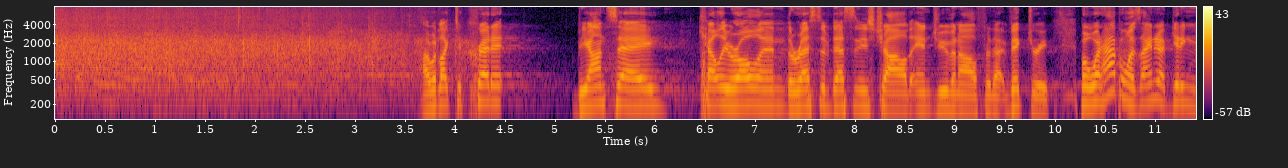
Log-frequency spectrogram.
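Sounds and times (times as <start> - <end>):
audience applause: 0.0 - 4.2
speech: 3.6 - 4.6, 5.2 - 11.4.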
